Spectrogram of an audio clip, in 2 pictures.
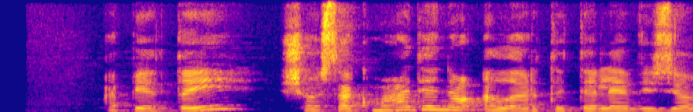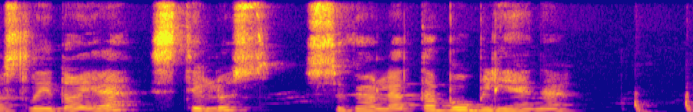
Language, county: Lithuanian, Šiauliai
